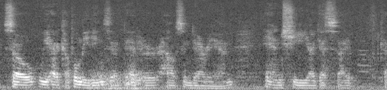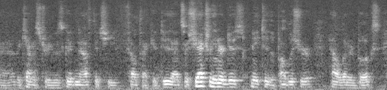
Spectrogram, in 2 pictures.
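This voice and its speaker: A man in his seventies, an author being interviewed on radio, telling unhurried stories from his past. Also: sits low, fairly even intonation. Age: 70s. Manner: reminiscing, unhurried storytelling. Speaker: author guest. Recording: slightly distant mic with faint hiss.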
